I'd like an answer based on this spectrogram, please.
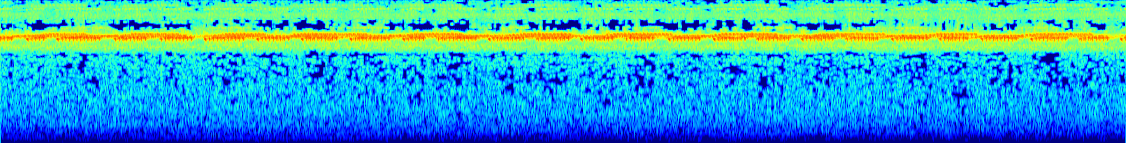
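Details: Insect in a nature sound recording producing a long, high, steady ringing trill with a gently pulsing texture that keeps going evenly from start to finish, over quiet background hiss.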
